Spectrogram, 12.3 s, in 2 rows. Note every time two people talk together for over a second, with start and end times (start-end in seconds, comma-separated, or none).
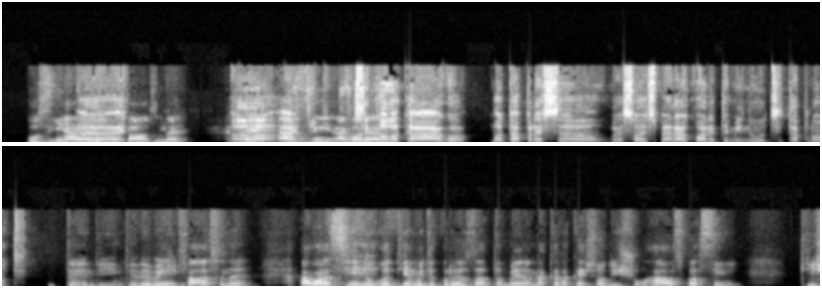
1.8-3.0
